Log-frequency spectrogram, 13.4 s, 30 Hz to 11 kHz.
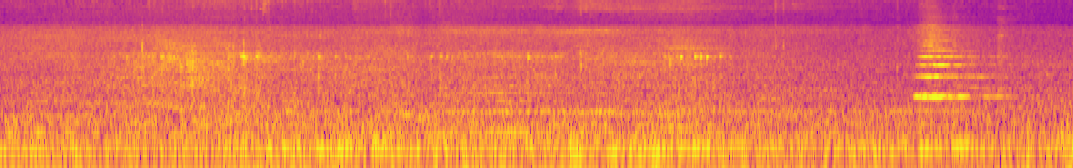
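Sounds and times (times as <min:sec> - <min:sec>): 
rumble of passing traffic on a busy city street: 0:00.0 - 0:13.4
clatter: 0:01.1 - 0:09.9.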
